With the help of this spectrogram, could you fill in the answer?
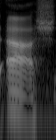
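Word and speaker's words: Æ: That's, oh, it's Ash. The second symbol is pronounced Ash.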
